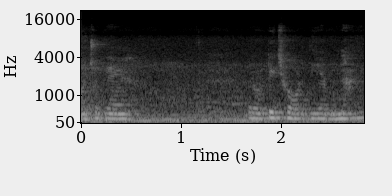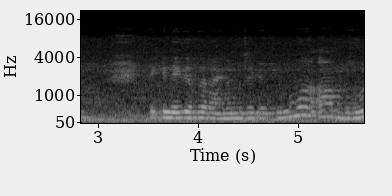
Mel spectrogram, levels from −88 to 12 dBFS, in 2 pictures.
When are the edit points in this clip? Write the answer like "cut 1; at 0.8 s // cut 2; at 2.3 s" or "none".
none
